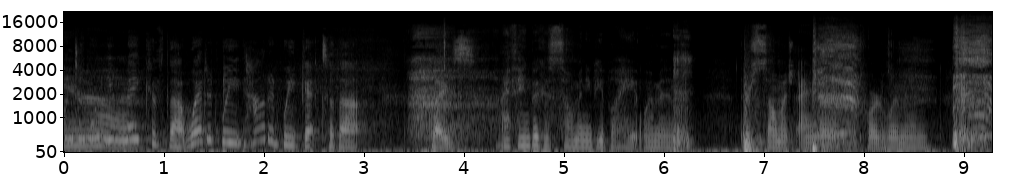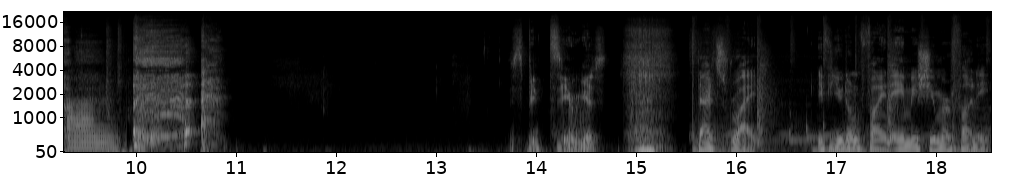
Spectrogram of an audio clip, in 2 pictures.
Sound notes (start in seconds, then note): 9.9 Pewds goes into a fit of coughing; 14.8 inhales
